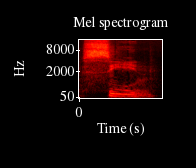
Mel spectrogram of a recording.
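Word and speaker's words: سين: memorize this symbol and remember that it's called seen, okay?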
